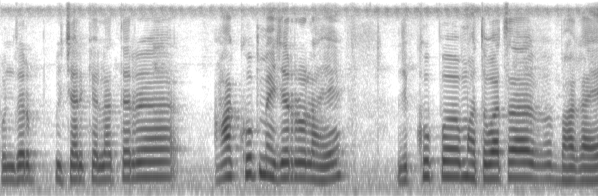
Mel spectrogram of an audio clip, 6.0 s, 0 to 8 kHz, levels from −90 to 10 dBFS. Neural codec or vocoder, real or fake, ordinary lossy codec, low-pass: none; real; none; none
